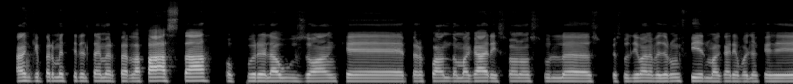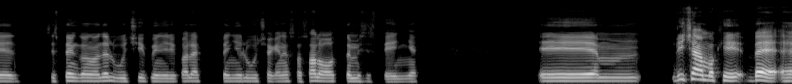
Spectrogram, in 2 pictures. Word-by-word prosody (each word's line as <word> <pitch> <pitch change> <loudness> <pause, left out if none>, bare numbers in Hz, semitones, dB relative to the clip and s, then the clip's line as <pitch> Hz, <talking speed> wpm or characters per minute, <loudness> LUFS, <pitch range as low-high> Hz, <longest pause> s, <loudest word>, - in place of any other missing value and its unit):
anche 165 0 -1
per 170 - -3
mettere 165 0 -4
il 160 - -7
timer 160 -1 -2
per 155 +1 -3
la 150 0 0
pasta, 170 +1 +3 0.2
oppure 155 +1 -2
la 155 0 +2
uso 150 -1 -4
anche 150 -1 -1
per 150 -1 -6
quando 150 0 -3
magari 150 0 0
sono 155 +1 -5
sul 150 -1 -3
su 145 - -19
questo 145 +1 -9
divano 150 +1 -2
a - - -5
vedere 150 +1 -1
un 160 - -5
film, 155 0 -3
magari 145 0 -4
voglio 145 0 -5
che 145 -1 -1 0.2
si - - -13
spengano 160 -1 0
le 170 +2 +1
luci 150 -1 -6
quindi 145 -1 -3
dico: 140 +1 -5
"Alexa 150 -1 -5
spegni 145 -1 -5
luci, 145 0 -7
che 140 - -6
ne 145 - -5
so, 145 - -11
salotto", 150 -2 0
e - - -1
mi 145 - -4
si 140 - -17
spegne. 130 0 -7 1.2
Ehm, 160 0 +4 0.3
diciamo 220 0 +7
che, 185 -2 +3
beh, 170 -3 +9
150 Hz, 180 wpm, -22 LUFS, 145-160 Hz, 1.2 s, beh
